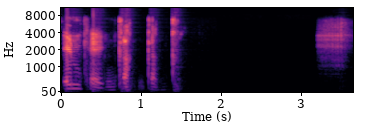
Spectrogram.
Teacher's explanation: Just pronounce the N and the K together, but don't put a vowel in between them.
